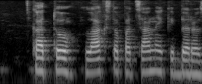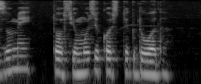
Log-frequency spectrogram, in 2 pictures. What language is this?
Lithuanian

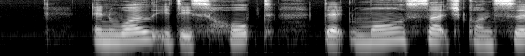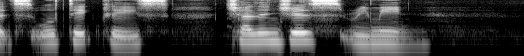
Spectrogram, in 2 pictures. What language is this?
English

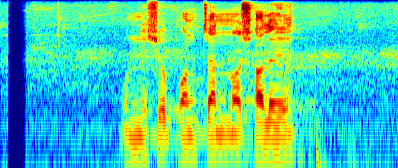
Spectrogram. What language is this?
Bangla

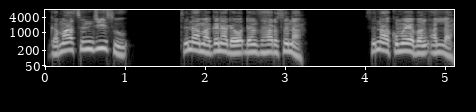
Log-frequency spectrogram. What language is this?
Hausa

